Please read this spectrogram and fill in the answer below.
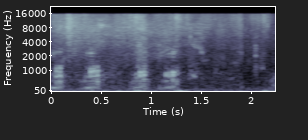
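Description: Newborn piglets squeaking: four short calls in quick succession, then a quieter stretch near the end.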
